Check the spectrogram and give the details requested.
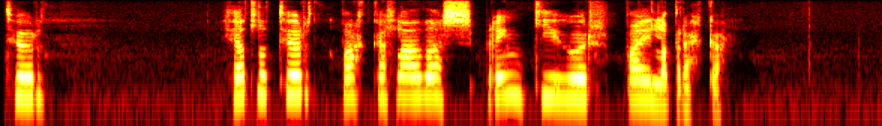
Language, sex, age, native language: Icelandic, female, 30-39, Icelandic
